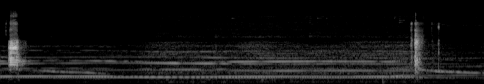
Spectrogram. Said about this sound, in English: Well, that's another failed recording. But we'll keep it. That's the majestic howl of a wild west wolf.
